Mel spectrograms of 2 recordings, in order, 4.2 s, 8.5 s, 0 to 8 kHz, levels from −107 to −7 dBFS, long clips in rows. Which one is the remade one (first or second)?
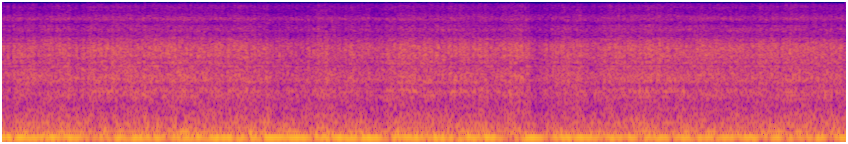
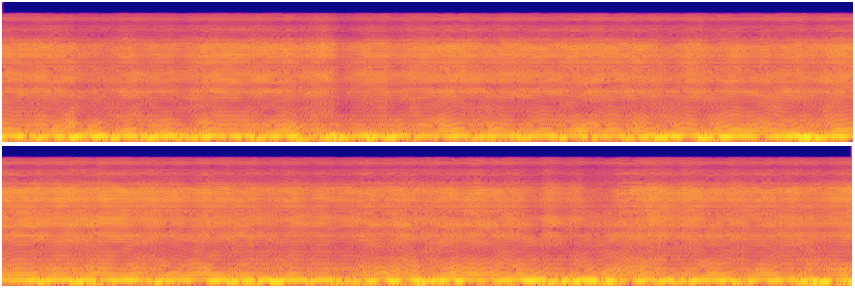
second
